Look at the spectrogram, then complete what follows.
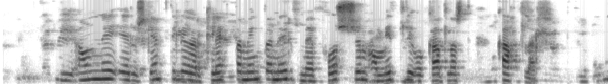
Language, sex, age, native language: Icelandic, female, 60-69, Icelandic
